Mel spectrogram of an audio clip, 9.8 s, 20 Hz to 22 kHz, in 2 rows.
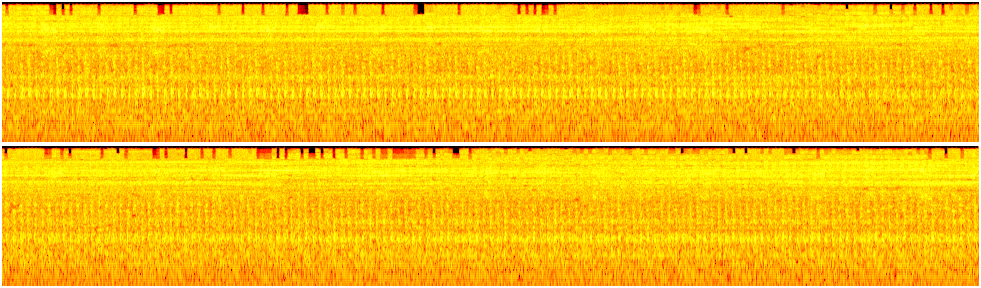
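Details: Alfa Romeo 159 with a strange noise at idle: steady engine hum with a whirring tone and a faint tapping about three times a second.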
